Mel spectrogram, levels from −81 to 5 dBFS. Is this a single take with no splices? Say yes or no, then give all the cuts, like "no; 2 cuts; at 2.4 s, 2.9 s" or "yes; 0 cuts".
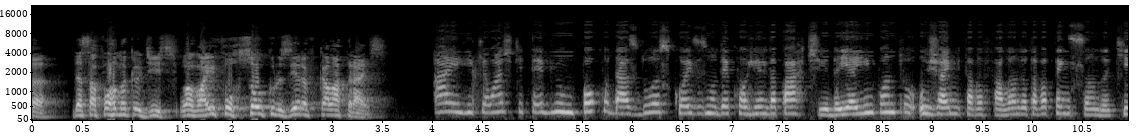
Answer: yes; 0 cuts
